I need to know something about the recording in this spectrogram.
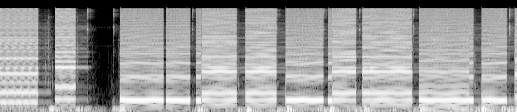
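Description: Serum wavetable synth tone, bright and buzzy with many harmonics, played as the same note over and over, about eight short notes with a brief break about a second in. Its timbre shifts as the wavetable's FFT harmonic bins and phase offsets are edited.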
